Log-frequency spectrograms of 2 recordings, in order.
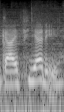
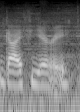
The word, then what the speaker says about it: Guy Fieri: Number two, the name of the host from the TV show Diners, Drive-Ins, and Dives is pronounced Guy Fieri, not Guy Fieri.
